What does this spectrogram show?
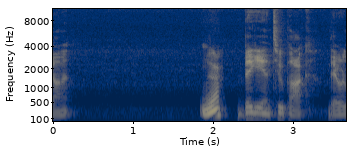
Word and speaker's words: Tupac: Did you just say two-pack? What am I supposed to call him? Double pack or? It's Tupac. Pac.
